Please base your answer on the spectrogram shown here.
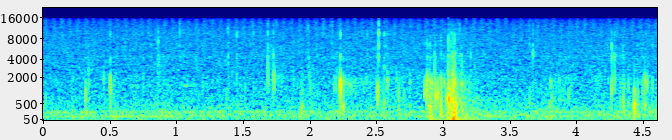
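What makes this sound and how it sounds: Long acrylic nails tap and scratch the body of a small hollow plastic glue stick tube near its cap. Soft, scattered clicks and a brief cluster of scraping taps rise over a quiet low hum.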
